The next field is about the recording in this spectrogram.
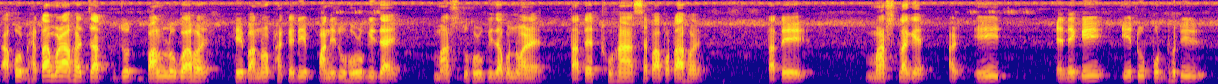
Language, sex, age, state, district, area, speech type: Assamese, male, 45-60, Assam, Lakhimpur, rural, spontaneous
